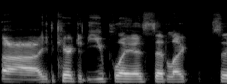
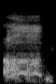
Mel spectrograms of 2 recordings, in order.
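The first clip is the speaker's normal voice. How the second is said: very high-pitched "oh"; mock startled cry. Player imitates himself and Phil reacting, high mock cry. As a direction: squeal an oh in imitation.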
